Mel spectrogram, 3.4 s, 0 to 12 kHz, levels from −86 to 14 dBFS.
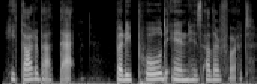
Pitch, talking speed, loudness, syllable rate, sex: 205 Hz, 190 wpm, -20 LUFS, 5.0 syllables/s, female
